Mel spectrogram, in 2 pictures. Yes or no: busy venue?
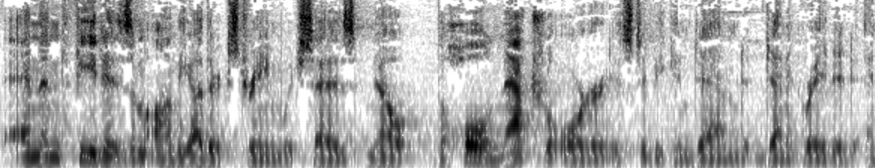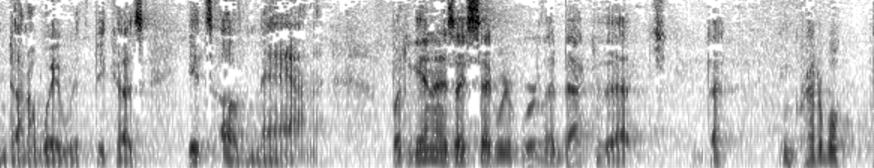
yes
